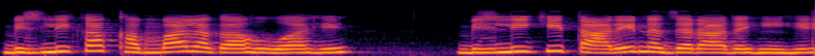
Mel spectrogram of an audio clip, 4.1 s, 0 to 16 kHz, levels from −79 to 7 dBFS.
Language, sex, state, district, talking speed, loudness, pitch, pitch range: Hindi, female, Uttar Pradesh, Muzaffarnagar, 190 wpm, -12 LUFS, 260 Hz, 240-290 Hz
